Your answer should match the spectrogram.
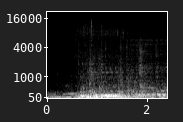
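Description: A deep, loud rumble starts suddenly and swells to its loudest about a second in.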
